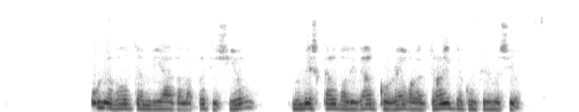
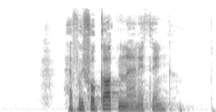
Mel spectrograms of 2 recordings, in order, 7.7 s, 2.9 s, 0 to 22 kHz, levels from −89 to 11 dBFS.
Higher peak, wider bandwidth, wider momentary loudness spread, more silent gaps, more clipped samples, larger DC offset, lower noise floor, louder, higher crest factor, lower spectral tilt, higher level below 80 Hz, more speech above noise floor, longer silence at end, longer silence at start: first, -6 dBFS vs -12 dBFS; second, 4.4 kHz vs 15.5 kHz; second, 11 LU vs 16 LU; neither; neither; neither; first, under -90 dBFS vs -83 dBFS; first, -23 LUFS vs -31 LUFS; about the same, 18 dB vs 22 dB; first, -10.5 dB/octave vs -5 dB/octave; second, -74 dBFS vs -68 dBFS; first, over 68 dB vs 52 dB; about the same, 0.8 s vs 0.7 s; first, 1.2 s vs 0.9 s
